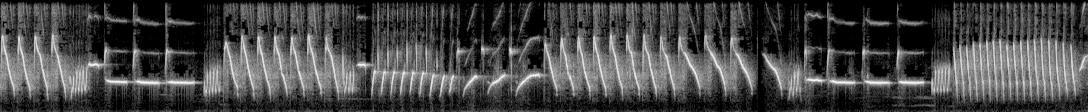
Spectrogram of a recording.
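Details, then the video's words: {'caption': 'Canary song played to coax a canary into song: bursts of rapid falling sweeps, level trilled tones, slurred rising notes, and a closing dense buzzing roll.'} "Seu canário não soa? toque imediatamente esta espetacular canção do canário"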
